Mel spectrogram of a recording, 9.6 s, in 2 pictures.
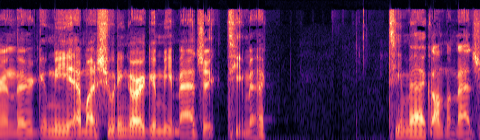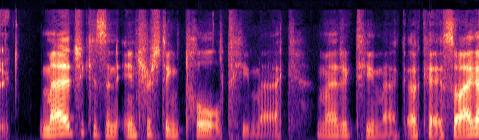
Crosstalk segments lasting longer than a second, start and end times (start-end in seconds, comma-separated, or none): none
